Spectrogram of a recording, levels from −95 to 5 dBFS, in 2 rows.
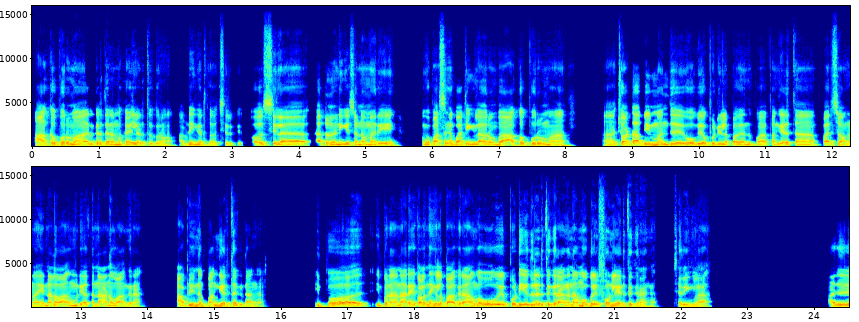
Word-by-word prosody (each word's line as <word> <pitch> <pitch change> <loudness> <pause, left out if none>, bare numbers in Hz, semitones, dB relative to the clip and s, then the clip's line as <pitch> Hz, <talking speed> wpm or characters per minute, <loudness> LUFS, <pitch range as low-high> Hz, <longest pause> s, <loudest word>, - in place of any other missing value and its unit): ஆக்கப்பூர்வமா 140 -4 +1
இருக்கிறத 115 0 -1
நம்ம 105 -1 +2
கையில 100 0 +2
எடுத்துக்கிறோம், 95 +3 -5
அப்படிங்கிறத 100 -1 -1
வச்சு 90 0 -11
இருக்கு. - - -11 0.3
ஒரு 130 +1 0
சில 115 -2 +2 0.5
கார்ட்டூன்ல 115 -1 0
நீங்க 110 0 +2
சொன்ன 115 +1 0
மாரி 95 -3 0 0.6
உங்க 110 -1 0
பசங்க 165 +8 -1
பாத்தீங்களா 115 -4 +1
ரொம்ப 130 +5 0 0.2
ஆக்கப்பூர்வமா, 135 -6 0 0.8
அ - - -3 0.2
"சோட்டா 165 +2 +2
பீம் 145 -2 +2
வந்து 130 +5 +1 0.2
ஓவிய 150 +2 +3
போட்டியில 115 -3 0
பகிர்ந் 110 +1 +1
ப 105 -2 +1
பங்கெடுத்தான், 110 -2 -1 0.2
பரிசு 125 +4 -1
வாங்குனான். 100 -1 -2
என்னால 120 +3 +1
வாங்க 110 +1 0
முடியாதா? 95 0 -1
நானும் 110 -1 0
வாங்குறேன்" 90 -2 -4 0.6
அப்படீன்னு 140 +7 +1
பங்கெடுத்துக்கிட்டாங்க. 110 -10 0 0.9
இப்போ 150 +2 -1 0.7
இப்ப 130 - -1
நான் 115 0 0
நெறையா 150 +5 +1
குழந்தைங்கள 150 -2 +2
பாக்குறேன். 125 +4 +2
அவுங்க 125 -3 +1
ஓவியப் 165 -1 +3
போட்டி 140 -1 +3
எதுல 160 +2 +3
எடுத்துக்கிறாங்கன்னா, 125 0 +1
மொபைல் 165 +5 +1
ஃபோன்லயே 135 -3 +2
எடுத்துக்கிறாங்க, 90 -7 -3 0.4
சரிங்களா? 95 -1 -2 1.9
அது 150 +2 +3
120 Hz, 130 wpm, -22 LUFS, 105-140 Hz, 1.9 s, ஓவிய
